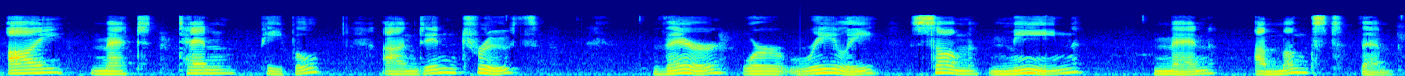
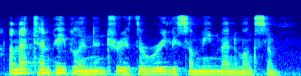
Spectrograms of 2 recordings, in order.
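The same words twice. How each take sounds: First: The sentence is read slowly. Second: The sentence is read quickly. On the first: "I'll read that slowly again" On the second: "Now I'm going to read it quickly"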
